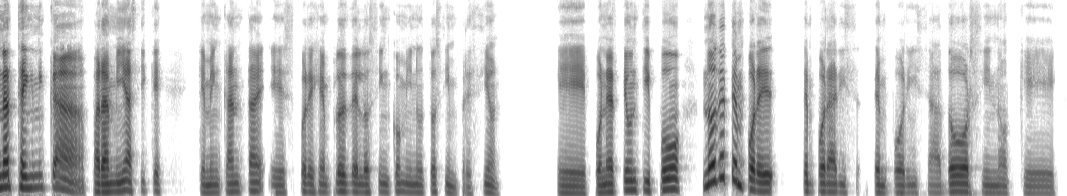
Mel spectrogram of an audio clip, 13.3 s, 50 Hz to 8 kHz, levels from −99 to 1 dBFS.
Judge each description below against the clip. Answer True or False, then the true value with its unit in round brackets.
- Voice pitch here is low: True (120 Hz)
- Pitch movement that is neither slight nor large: True (3.5 semitones)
